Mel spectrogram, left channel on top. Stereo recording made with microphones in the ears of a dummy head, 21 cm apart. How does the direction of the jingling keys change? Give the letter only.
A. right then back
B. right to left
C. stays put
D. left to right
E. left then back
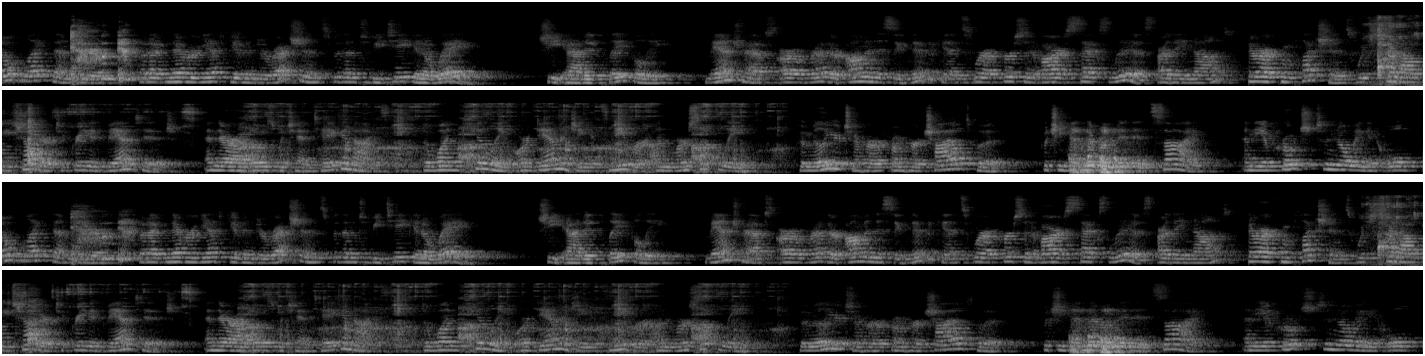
B.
